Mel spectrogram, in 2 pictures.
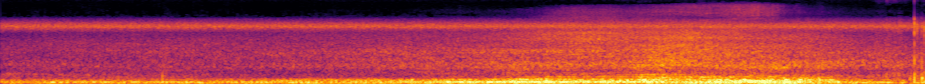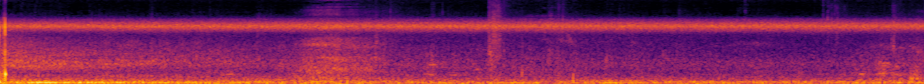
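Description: A car passes by, its engine and tyre noise swelling over several seconds to a peak near the middle and then fading away, with a sharp click just after it passes. Underneath, crickets chirp steadily in a high, unbroken chorus.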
